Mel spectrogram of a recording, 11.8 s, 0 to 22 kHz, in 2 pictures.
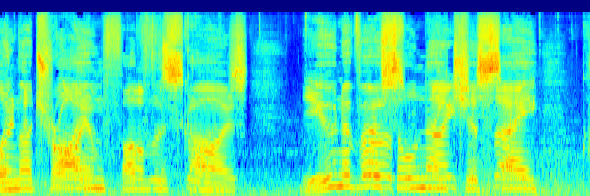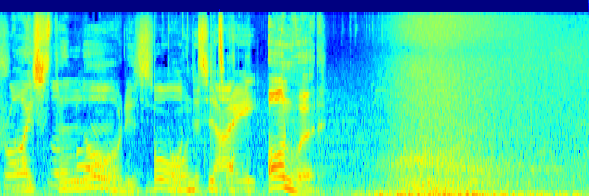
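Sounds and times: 
speech: 0:00.0 - 0:09.2
heaving ocean waves roaring with hissing spray: 0:08.0 - 0:11.7.

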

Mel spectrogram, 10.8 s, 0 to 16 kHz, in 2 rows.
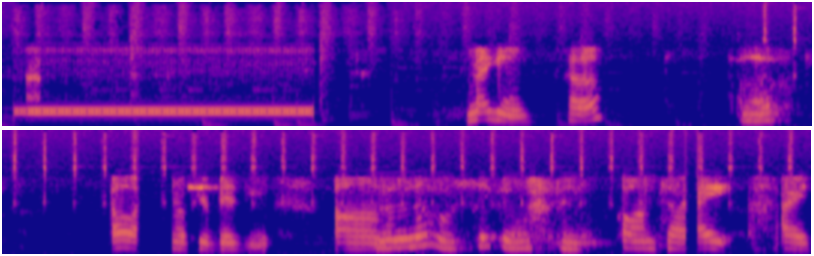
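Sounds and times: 
telephone dial tone: 0:00.1 - 0:02.1
speech: 0:03.1 - 0:04.1, 0:04.9 - 0:05.3, 0:06.1 - 0:10.7.

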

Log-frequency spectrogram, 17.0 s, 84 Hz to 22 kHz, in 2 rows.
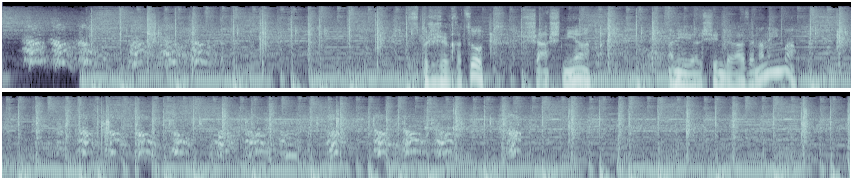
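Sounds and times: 
dog barking while being played with: 0:00.2 - 0:02.3, 0:09.0 - 0:13.9
loud full-band music: 0:00.8 - 0:04.3, 0:07.9 - 0:16.9
speech: 0:04.2 - 0:08.2.

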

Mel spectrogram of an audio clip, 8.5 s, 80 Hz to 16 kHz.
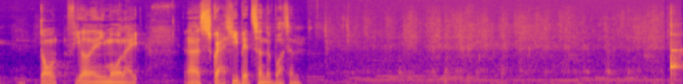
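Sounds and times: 
speech: 0:00.5 - 0:04.0
whisking milk and cream into sugar in a bowl: 0:03.9 - 0:08.5.

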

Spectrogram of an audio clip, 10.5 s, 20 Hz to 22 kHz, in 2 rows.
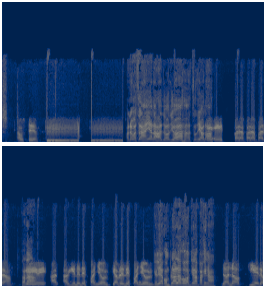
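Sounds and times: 
speech: 0:00.3 - 0:01.0, 0:02.5 - 0:10.4
electronic telephone tones during call transfer: 0:00.9 - 0:02.4.

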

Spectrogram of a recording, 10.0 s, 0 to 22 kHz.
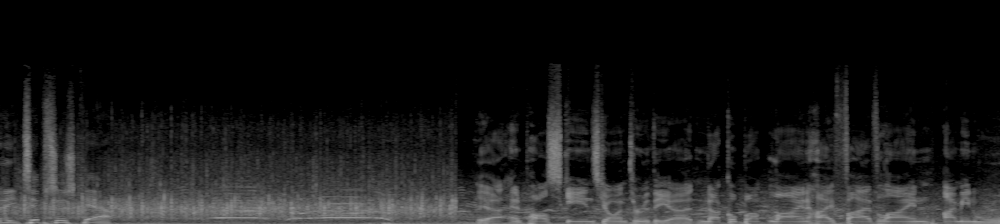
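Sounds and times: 
speech: 0:00.0 - 0:01.5, 0:04.8 - 0:09.9
minor-league baseball crowd clapping and cheering: 0:00.0 - 0:04.8.

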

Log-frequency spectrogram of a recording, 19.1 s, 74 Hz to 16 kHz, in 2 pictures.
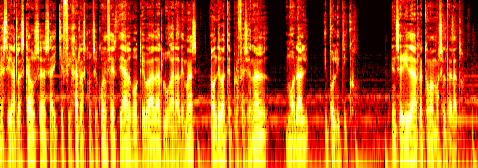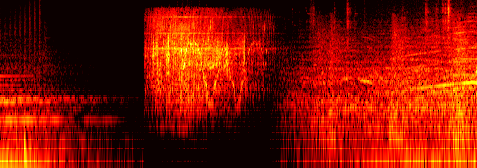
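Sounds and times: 
speech: 0:00.0 - 0:07.2, 0:07.8 - 0:09.4
street noise: 0:15.1 - 0:19.1
emergency sirens of many fire trucks wailing in the streets during a funeral procession: 0:15.2 - 0:19.1.

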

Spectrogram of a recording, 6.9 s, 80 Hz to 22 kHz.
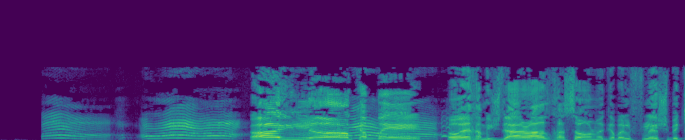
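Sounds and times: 
baby crying in loud harmonic wails: 0:00.4 - 0:05.0
speech: 0:02.5 - 0:06.8.

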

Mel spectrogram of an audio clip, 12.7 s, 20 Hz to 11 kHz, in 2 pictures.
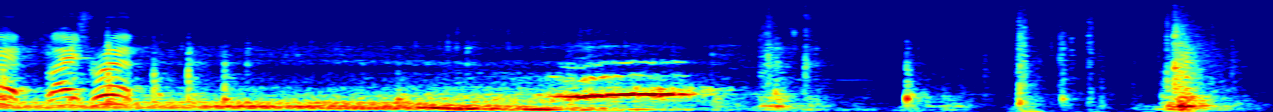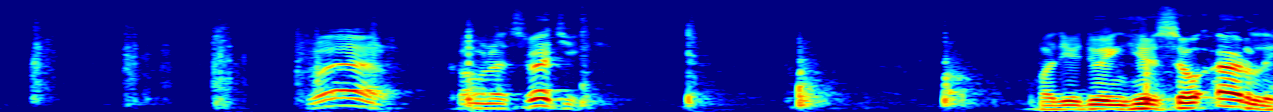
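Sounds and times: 
speech: 0:00.0 - 0:01.3, 0:07.9 - 0:09.4, 0:11.6 - 0:12.7
car engine rumbling as it approaches around a curve: 0:00.0 - 0:03.8
short squeal as the car pulls up: 0:01.3 - 0:03.8.

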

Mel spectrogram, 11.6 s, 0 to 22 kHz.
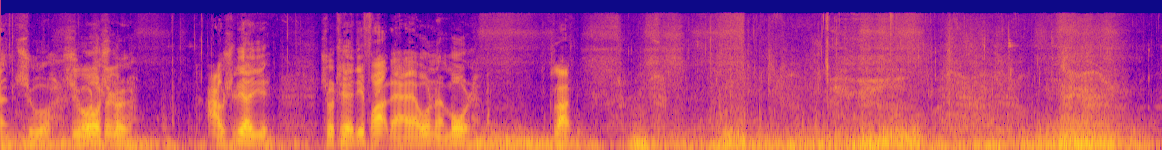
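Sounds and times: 
speech: 0:00.0 - 0:01.4, 0:02.1 - 0:06.4
boat noise: 0:00.0 - 0:11.6
gusty wind across open water: 0:00.0 - 0:11.6
water noise: 0:00.0 - 0:11.6.

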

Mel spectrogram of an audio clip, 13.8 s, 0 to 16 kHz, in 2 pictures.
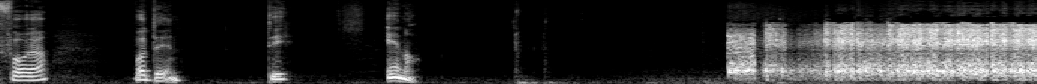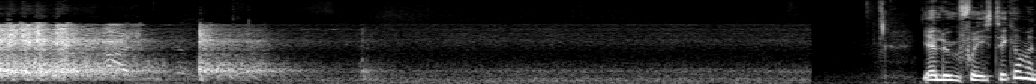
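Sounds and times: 
speech: 0:00.0 - 0:02.0, 0:02.6 - 0:02.9, 0:13.1 - 0:13.8
rapid automatic gunfire: 0:04.9 - 0:11.3
sharp gunshots with tail: 0:04.9 - 0:12.3.

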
